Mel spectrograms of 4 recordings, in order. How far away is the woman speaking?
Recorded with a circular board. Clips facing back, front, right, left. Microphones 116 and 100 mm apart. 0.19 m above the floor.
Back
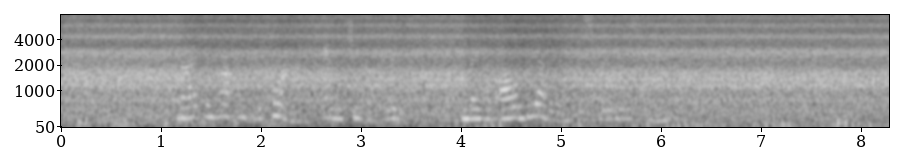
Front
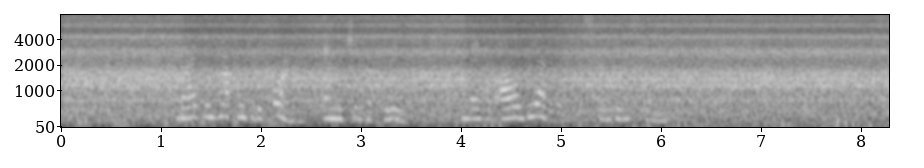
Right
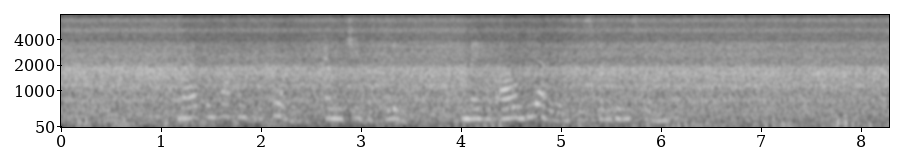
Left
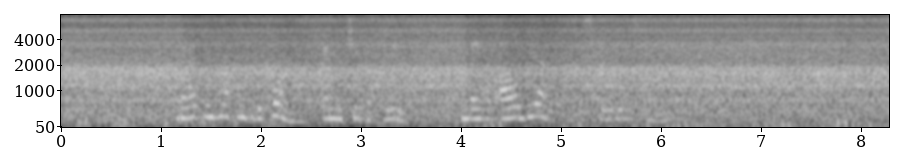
About 3 m.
